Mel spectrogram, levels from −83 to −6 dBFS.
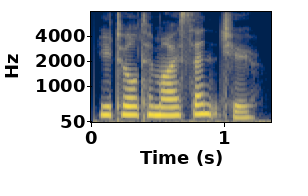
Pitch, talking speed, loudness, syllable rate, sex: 215 Hz, 265 wpm, -15 LUFS, 5.1 syllables/s, female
